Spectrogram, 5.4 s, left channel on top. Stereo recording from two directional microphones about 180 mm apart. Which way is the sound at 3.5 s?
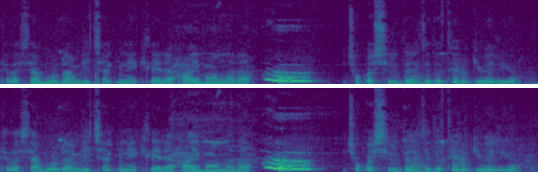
Centre (ahead or behind).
